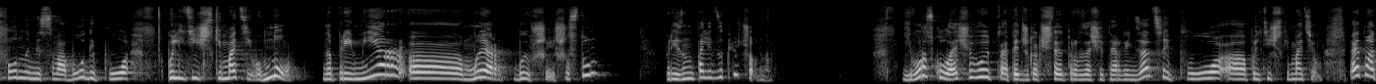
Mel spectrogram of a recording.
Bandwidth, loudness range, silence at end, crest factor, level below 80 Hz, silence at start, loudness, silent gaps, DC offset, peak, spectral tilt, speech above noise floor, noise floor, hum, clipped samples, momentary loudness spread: 16 kHz; 7 LU; 0 s; 16 dB; -80 dBFS; 0 s; -23 LUFS; none; under 0.1%; -6 dBFS; -3 dB/octave; 51 dB; -73 dBFS; none; under 0.1%; 10 LU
